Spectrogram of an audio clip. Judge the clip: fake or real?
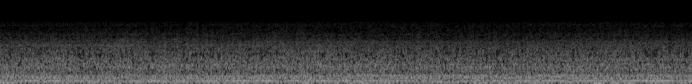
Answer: fake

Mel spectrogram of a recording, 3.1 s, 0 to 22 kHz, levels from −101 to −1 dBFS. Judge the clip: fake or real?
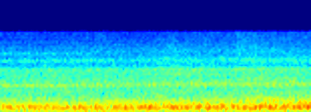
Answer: real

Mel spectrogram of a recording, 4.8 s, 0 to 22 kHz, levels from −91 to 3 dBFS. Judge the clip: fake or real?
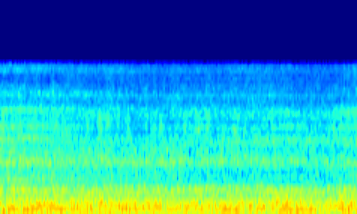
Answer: fake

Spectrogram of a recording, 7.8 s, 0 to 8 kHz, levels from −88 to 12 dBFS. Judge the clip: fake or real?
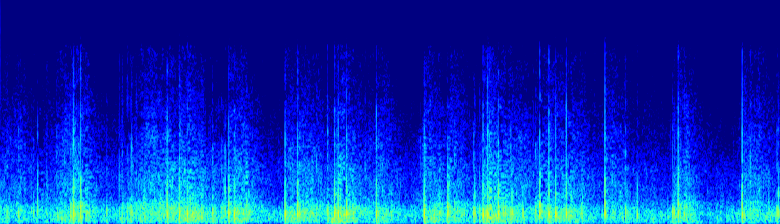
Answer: real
